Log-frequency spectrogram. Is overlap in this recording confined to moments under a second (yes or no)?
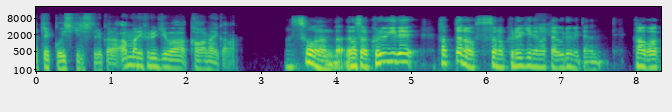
yes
